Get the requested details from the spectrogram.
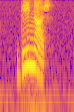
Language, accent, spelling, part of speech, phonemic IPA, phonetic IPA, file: Armenian, Eastern Armenian, դինար, noun, /diˈnɑɾ/, [dinɑ́ɾ], Hy-դինար.ogg
- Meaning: dinar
